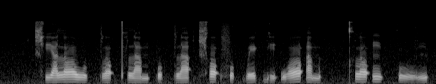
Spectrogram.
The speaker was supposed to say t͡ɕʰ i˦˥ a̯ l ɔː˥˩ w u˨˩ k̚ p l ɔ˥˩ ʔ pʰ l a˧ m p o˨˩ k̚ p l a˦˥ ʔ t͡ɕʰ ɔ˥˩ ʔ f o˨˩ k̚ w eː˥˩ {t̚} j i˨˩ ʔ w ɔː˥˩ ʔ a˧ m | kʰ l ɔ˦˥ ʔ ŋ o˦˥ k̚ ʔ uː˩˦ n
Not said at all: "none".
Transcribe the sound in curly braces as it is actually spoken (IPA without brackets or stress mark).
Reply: k̚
